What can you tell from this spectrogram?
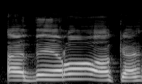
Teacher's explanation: دال کو باریک اور را کو پر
